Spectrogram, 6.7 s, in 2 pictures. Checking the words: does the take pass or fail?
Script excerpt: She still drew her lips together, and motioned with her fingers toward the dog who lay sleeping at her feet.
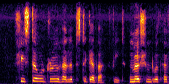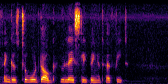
fail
